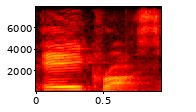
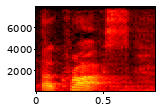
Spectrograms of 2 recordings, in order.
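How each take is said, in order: First: The first vowel is a clear a sound. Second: The first vowel is a weak uh sound. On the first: The speaker calls it wrong. "we can't say a cross because a is clear, and that's not correct" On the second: The speaker calls it right. "we sound like uh, uh, when we say across"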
